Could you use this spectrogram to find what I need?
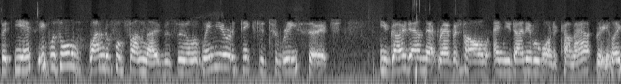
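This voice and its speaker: A woman with an Australian accent talks at a moderate pace in a fairly high voice with ordinary pitch variation. Noticeable background noise can be heard. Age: 70s. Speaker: author. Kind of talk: radio interview.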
